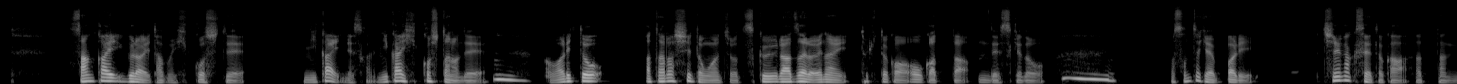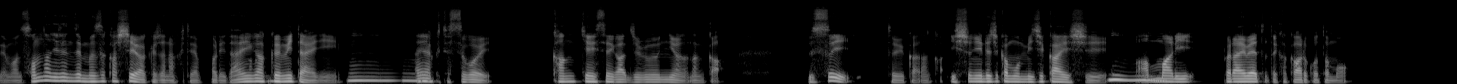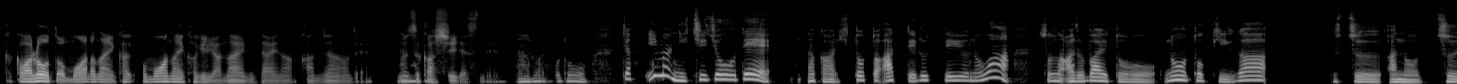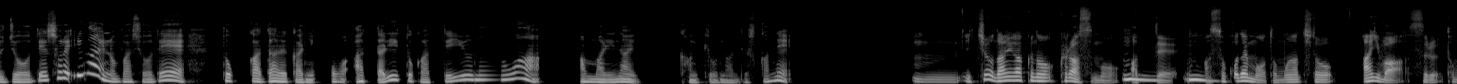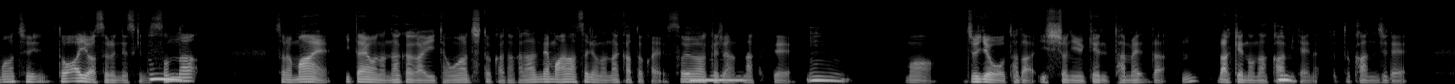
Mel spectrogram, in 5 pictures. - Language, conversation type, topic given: Japanese, advice, 新しい環境で友達ができず、孤独を感じるのはどうすればよいですか？
- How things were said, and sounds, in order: other background noise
